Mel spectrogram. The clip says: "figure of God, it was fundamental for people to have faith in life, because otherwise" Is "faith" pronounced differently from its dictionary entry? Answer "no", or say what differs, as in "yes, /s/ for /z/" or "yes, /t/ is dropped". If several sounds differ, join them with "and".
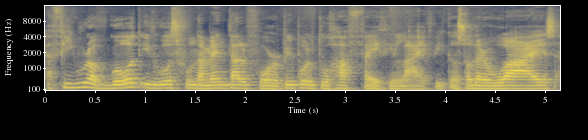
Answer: no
